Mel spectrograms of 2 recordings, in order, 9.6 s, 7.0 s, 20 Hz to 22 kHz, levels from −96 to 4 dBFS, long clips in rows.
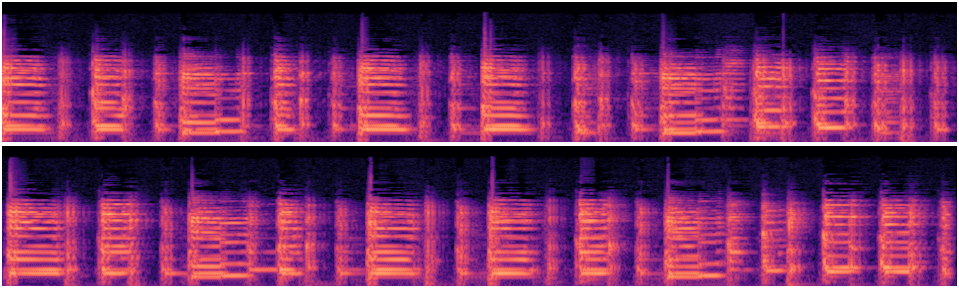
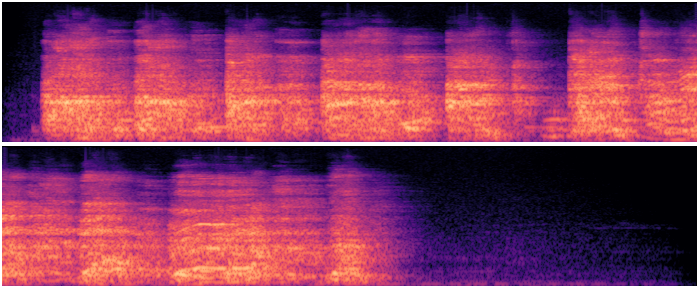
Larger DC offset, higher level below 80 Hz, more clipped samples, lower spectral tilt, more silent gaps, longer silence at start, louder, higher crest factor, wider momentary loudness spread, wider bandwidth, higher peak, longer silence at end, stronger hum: neither; about the same, -56 dBFS vs -56 dBFS; neither; about the same, -3.5 dB/octave vs -3 dB/octave; neither; second, 0 s vs 0.2 s; second, -18 LUFS vs -13 LUFS; about the same, 18 dB vs 14 dB; about the same, 6 LU vs 6 LU; second, 12 kHz vs 13.5 kHz; about the same, -2 dBFS vs 0 dBFS; second, 0 s vs 1.5 s; neither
